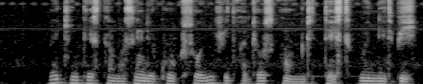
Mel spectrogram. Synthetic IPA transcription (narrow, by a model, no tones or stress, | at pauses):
mekʰĩntestãmasɛ̃ndekʰuksoĩnfitʰad͡ʒɔsɔ̃nditestwĩnidbi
